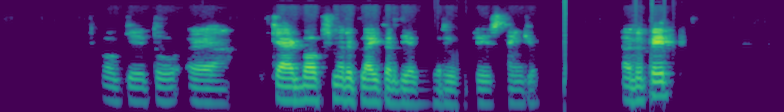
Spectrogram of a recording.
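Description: A man speaks calmly into a close microphone, explaining.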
